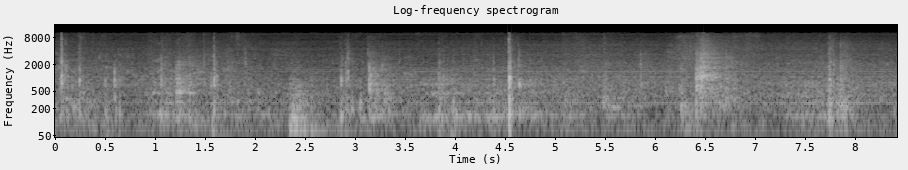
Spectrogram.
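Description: Handling noise as equipment is moved about: scattered clicks and knocks, a sharper knock about halfway through and a brief scraping swish a little later.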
